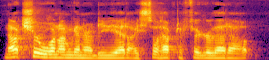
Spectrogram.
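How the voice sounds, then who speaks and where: A man giving a casual, off-the-cuff walkthrough of a DIY project, informal and thinking out loud as he goes. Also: fairly high pitch, steady tone, quick pace. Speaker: DIY vlogger presenting a build.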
